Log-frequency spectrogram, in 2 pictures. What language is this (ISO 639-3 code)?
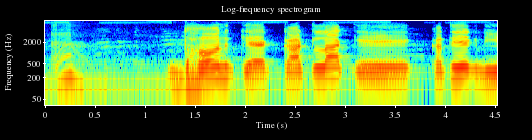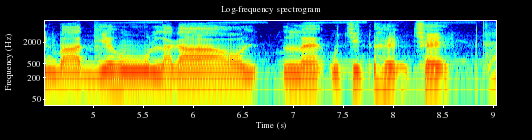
mai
